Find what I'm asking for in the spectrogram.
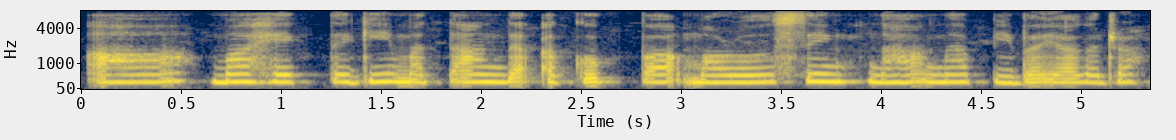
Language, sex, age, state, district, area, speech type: Manipuri, female, 30-45, Manipur, Senapati, rural, read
